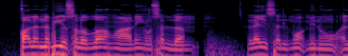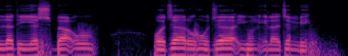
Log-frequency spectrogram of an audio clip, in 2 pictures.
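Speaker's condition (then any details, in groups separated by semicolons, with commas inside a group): No condition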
